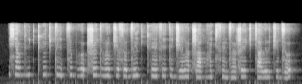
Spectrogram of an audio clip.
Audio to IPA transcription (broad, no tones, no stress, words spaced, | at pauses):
ɕãlɡʱickʰĩt͡ʃ tiːʔt͡sɨbʱɵːʔʂɘ dʱə̃ːlt͡ʃəsɵ d͡zĩc kʰẽ sitid͡ʒɘ lə̃ːʔʂa bʱãcsẽd͡zə̃ ʂeːt͡ʃcalɨ t͡ʃɨd͡zɵ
